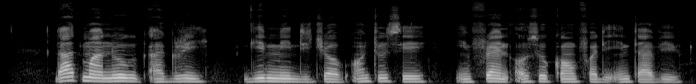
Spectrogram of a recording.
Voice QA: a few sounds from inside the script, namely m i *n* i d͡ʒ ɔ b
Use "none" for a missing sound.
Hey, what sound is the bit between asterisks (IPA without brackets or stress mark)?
d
